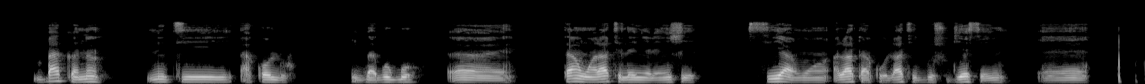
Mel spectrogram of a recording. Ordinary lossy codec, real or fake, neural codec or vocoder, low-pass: none; real; none; 7.2 kHz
